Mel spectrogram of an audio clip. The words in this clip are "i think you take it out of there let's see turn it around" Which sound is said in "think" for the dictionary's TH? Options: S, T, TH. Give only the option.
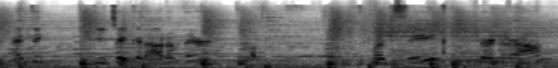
T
